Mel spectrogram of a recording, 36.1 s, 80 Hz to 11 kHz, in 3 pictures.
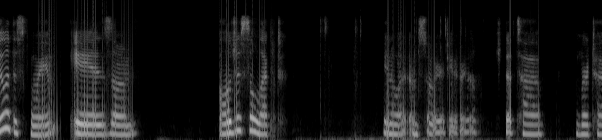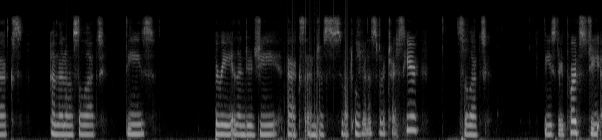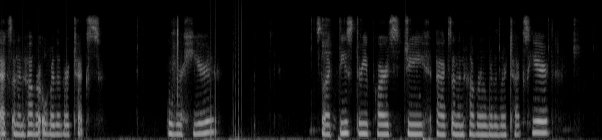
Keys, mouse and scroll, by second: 28.1-30.4 middle drag, 30.4 click, 34.1 g.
